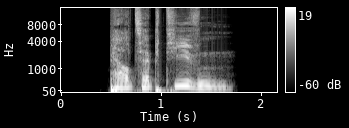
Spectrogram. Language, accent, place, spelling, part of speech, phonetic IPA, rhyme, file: German, Germany, Berlin, perzeptiven, adjective, [pɛʁt͡sɛpˈtiːvn̩], -iːvn̩, De-perzeptiven.ogg
- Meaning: inflection of perzeptiv: 1. strong genitive masculine/neuter singular 2. weak/mixed genitive/dative all-gender singular 3. strong/weak/mixed accusative masculine singular 4. strong dative plural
